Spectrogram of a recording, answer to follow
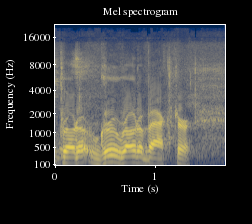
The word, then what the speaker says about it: Rhodobacter: Yeah, I've grew rhodobacter. Yeah? Yeah. Cool. I didn't know how to pronounce that.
